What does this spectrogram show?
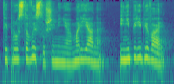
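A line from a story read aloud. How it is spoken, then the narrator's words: Forced calm. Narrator (Russian): Игорь старался говорить спокойно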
